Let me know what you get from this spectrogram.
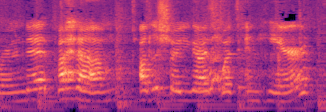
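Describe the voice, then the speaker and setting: Clear music can be heard in the background. Over it, a woman speaks at a moderate pace. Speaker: beauty vlogger. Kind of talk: casual vlog chat. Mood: light, cheerful. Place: home room. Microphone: camera far.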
